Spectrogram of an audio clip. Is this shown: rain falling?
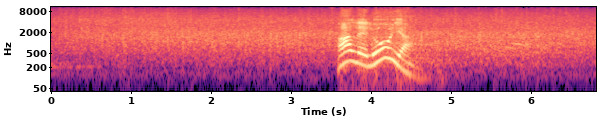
yes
